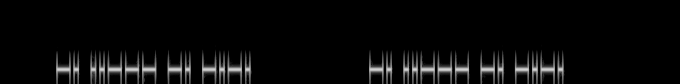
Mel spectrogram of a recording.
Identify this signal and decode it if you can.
Morse code, heard as a keyed tone, about 28 wpm, 700 Hz. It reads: N2NC N2NC
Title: Easy Call Signs Repeated 2x - 28wpm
